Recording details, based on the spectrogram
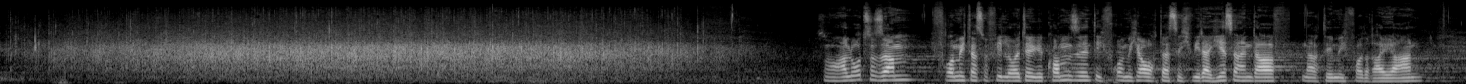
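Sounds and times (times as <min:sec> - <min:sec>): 
audience applause: 0:00.0 - 0:07.6
speech: 0:08.2 - 0:14.4.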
